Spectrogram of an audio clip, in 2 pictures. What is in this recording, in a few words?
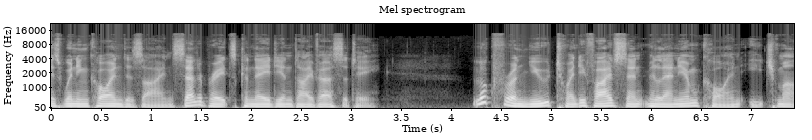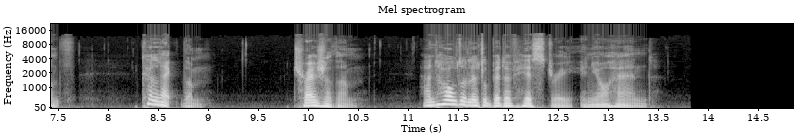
voiceover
